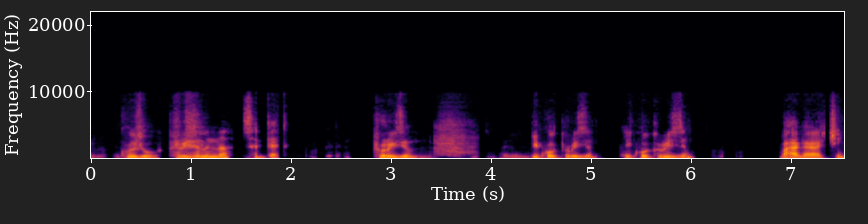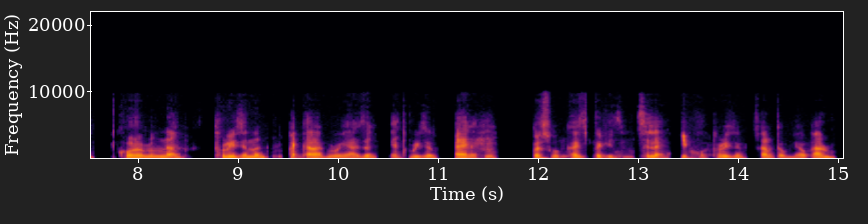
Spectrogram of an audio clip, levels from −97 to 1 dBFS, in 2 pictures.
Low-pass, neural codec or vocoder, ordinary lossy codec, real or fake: 9.9 kHz; codec, 24 kHz, 1 kbps, SNAC; Opus, 64 kbps; fake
